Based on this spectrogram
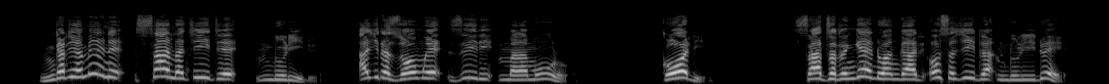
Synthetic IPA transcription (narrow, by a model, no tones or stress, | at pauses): ŋɡat̬iamɛnɛsanat͡ʃitɛ | m̩ɗuliːɗwɛ | at͡ʃitazɔmwɛziɾim̩malamuːlɔ̰ | kɔɗḭ | sad͡zatɛŋɡɛɗwaŋɡatiʔɔsat͡ʃit̬am̩ɗuliːɗwɛ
